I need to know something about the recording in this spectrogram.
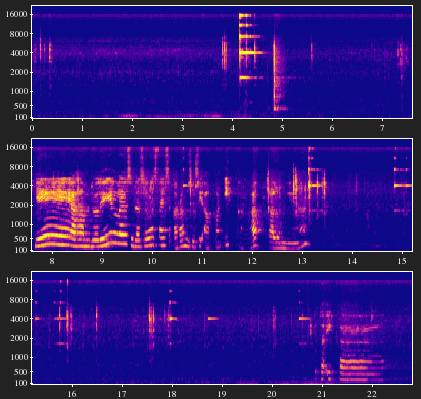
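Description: Small wooden beads click against each other and a ceramic bowl.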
